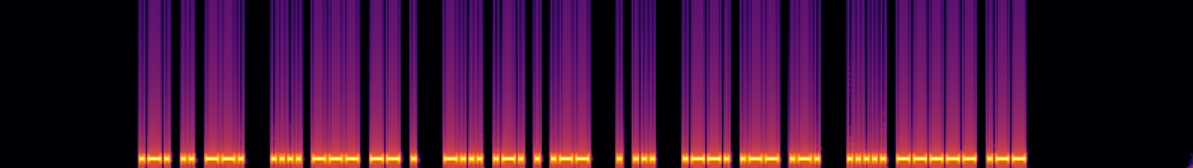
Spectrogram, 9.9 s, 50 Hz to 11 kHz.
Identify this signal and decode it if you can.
Morse code, heard as a keyed tone, about 36 wpm, 700 Hz. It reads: RIG HOME BREW ES PWR 50W
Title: Practice QSO - Exchange 2 - Info - 35wpm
